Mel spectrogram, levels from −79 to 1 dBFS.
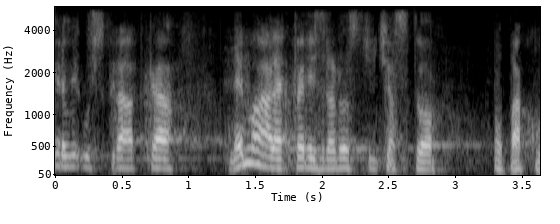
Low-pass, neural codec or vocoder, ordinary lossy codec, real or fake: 5.4 kHz; codec, 24 kHz, 1.5 kbps, HILCodec; AAC, 24 kbps; fake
